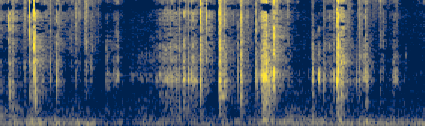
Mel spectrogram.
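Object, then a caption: Solid soap bar scored with a metal blade. A metal utility-knife blade scores and chips a small solid purple soap bar, held over a pile of soap shavings, into shards. About a dozen sharp, dry crunches and snaps come at an irregular pace, with a soft scraping stretch in between. The sound is bright and crisp, with almost no low end and very short decay.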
